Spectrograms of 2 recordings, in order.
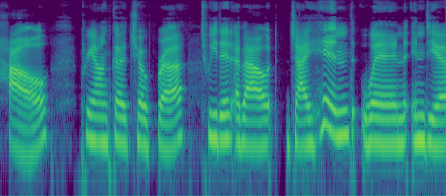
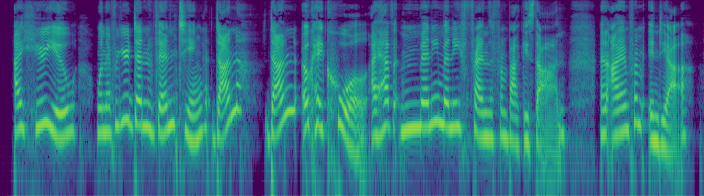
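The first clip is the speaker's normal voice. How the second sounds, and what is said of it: Posh Bollywood voice imitating Priyanka Chopra. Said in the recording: “we're going to do a reenactment. I'm going to try to do my Bollywood posh voice.”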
